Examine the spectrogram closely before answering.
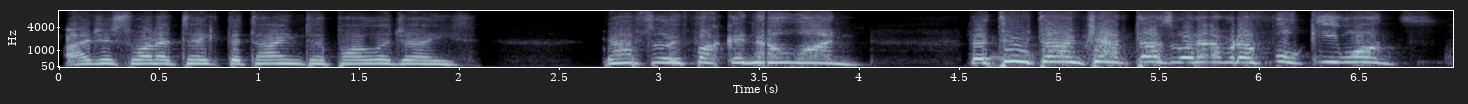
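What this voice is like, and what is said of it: Imitated Irish accent. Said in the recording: “don't you find that accent is like not scary? ... I just think of an Irish priest, like when he starts talking like that with his accent.”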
